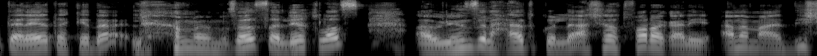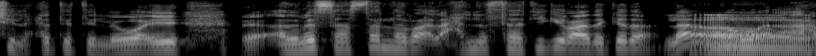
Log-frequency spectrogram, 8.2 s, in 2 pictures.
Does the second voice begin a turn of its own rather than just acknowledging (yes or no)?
yes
